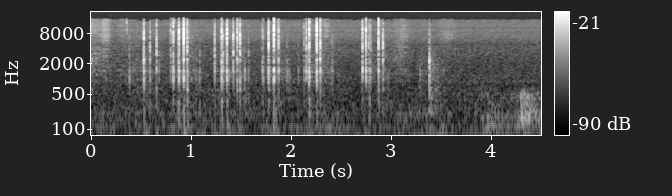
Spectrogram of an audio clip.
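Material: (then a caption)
Plastic. Long nails tap and scratch on a plastic gel-bead eye mask lying flat on a table. About a dozen quick, bright, clicky taps come in small clusters, each dying away almost instantly, over a faint scratchy hiss. A soft, duller rustle closes the clip.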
